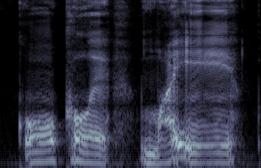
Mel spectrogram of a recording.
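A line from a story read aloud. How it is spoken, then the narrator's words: Grumbled. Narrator (Russian): проворчал он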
